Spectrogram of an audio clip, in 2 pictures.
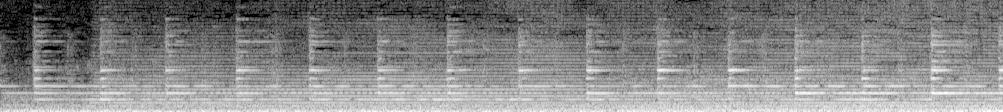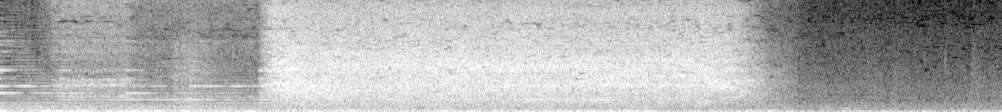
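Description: Train rolling in with a low rumble and a steady high tone over it, then a loud hiss of steam let off about six seconds in, lasting some two and a half seconds.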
